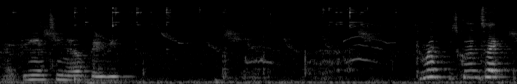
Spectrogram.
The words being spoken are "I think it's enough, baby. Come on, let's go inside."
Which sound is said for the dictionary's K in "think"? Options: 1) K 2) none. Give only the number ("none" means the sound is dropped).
2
